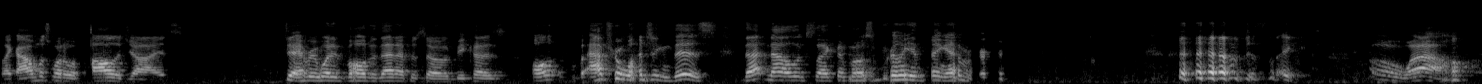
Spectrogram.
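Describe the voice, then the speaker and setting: A man's voice: sits high, lively intonation, a little slow. A man chatting casually as a review panellist, mocking and exasperated, given to hyperbole. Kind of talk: casual comedic review chat. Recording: dull lo-fi audio.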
